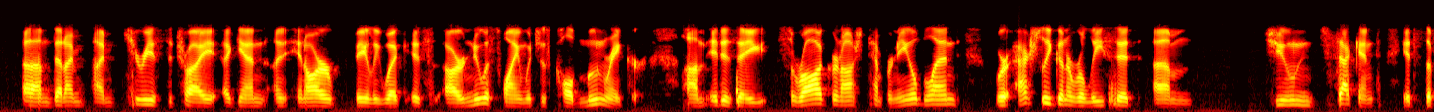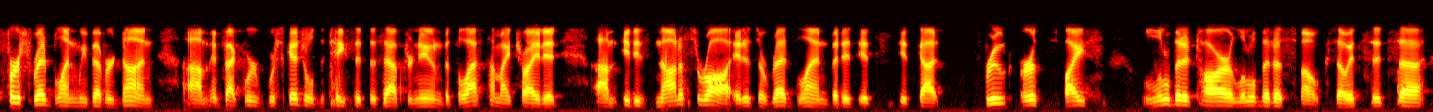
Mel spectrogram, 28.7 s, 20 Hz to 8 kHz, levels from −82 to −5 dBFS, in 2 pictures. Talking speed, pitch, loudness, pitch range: 200 wpm, 105 Hz, -22 LUFS, 100-130 Hz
